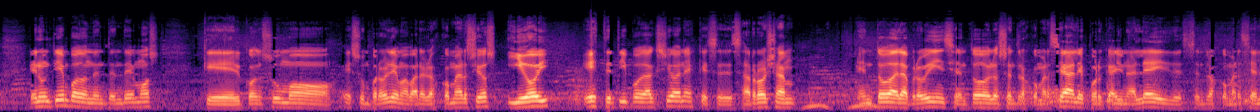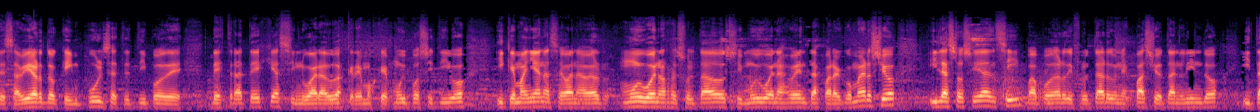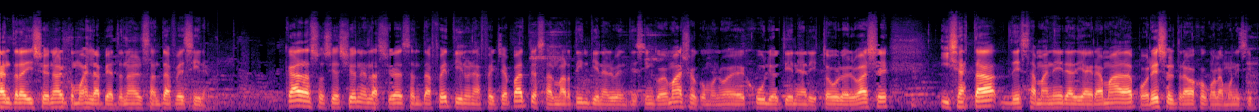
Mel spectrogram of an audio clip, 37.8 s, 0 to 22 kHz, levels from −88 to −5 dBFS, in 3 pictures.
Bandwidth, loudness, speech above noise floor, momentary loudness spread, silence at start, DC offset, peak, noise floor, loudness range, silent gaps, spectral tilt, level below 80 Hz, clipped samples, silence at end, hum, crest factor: 13.5 kHz; -21 LUFS; 23 dB; 11 LU; 0 s; under 0.1%; 0 dBFS; -45 dBFS; 6 LU; none; -3.5 dB/octave; -70 dBFS; under 0.1%; 0 s; none; 22 dB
